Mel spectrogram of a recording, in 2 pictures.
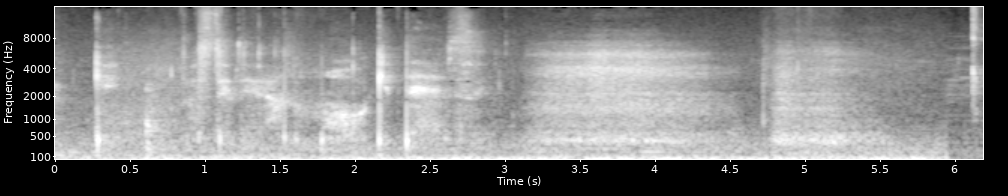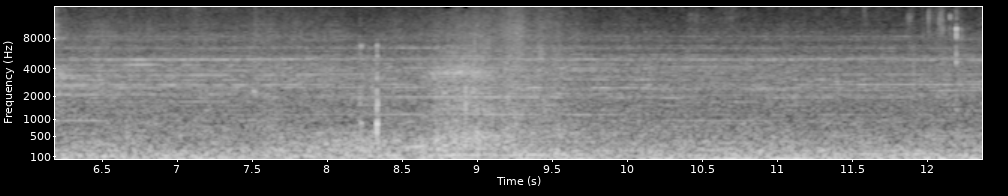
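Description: Close whispering mixed with sharp taps and clicks of handled objects at an ASMR binaural microphone. About six seconds in it cuts off abruptly to faint room tone with a few small ticks.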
